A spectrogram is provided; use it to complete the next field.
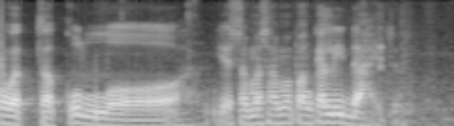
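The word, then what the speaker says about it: وَاتَّقُوا اللَّهَ: Nah, ini sering terjadi huruf qaf sama huruf kaf ini sering, ya, sehingga bacanya wattaqullah. Nah, harusnya wattaqullah.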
